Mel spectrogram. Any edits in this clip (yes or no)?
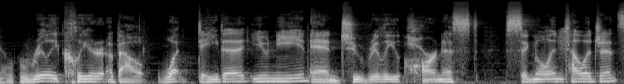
yes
